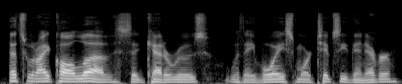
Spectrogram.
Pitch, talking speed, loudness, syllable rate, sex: 115 Hz, 210 wpm, -18 LUFS, 5.5 syllables/s, male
